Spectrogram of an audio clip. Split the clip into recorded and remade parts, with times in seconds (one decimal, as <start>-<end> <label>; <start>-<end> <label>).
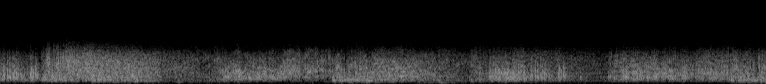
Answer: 0.0-1.7 recorded; 1.7-4.7 remade; 4.7-7.7 recorded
